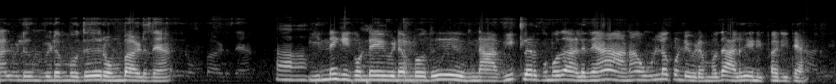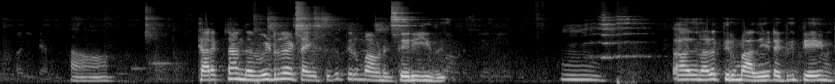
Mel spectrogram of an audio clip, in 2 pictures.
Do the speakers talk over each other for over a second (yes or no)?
yes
